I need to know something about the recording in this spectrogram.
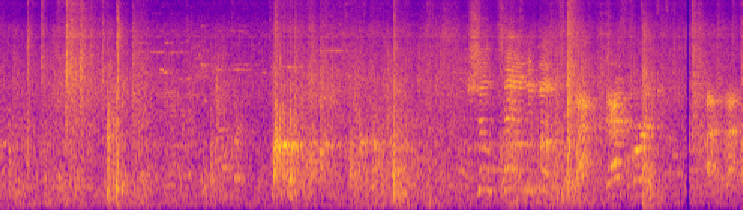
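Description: Pins crash and clatter as balls strike them.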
